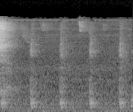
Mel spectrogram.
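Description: Faint regular ticking, about two ticks a second, with the end of a woman's words at the very start.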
